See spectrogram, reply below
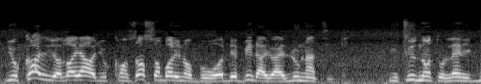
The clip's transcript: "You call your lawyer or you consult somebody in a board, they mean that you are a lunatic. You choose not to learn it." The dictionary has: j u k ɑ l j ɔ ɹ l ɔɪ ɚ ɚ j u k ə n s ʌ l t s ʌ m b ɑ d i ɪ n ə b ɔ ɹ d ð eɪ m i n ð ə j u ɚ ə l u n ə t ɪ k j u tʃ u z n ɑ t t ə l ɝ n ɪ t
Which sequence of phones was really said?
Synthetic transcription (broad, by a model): j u k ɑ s j ɔ l ɔɪ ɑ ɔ j u k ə n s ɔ t s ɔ m b ɑ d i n ə b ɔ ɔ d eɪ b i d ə j u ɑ ə l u n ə t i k j u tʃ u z n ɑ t t ə l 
